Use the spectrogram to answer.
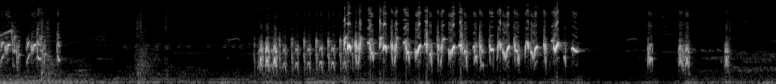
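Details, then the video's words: Sooty-headed bulbul singing in response to a rival: scattered short notes, then a long bubbling, warbled run of rapid phrases lasting about three seconds, followed by a few isolated sharp notes. "TARUNG PANCINGAN TRUCUKAN agar bunyi jadikan burung trucukan gacor EMOSI"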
